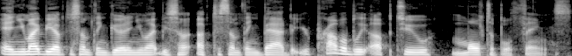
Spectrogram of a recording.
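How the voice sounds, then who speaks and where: In a dry, close sound with no echo, a man with a plain, everyday voice talks at a fairly quick pace. His medium pitch shows ordinary pitch variation, and there are hardly any pauses. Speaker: podcast host. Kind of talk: casual chat. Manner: self-deprecating, joking.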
